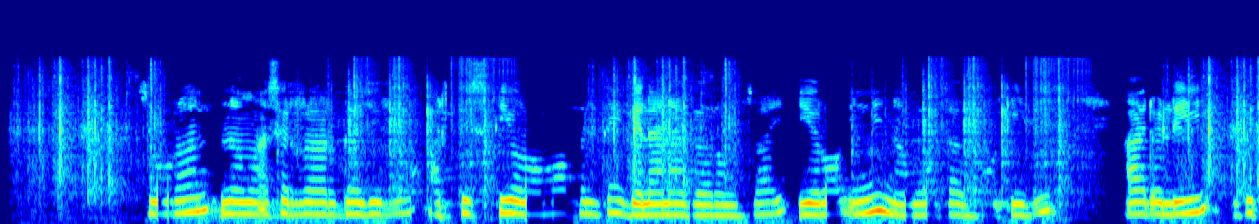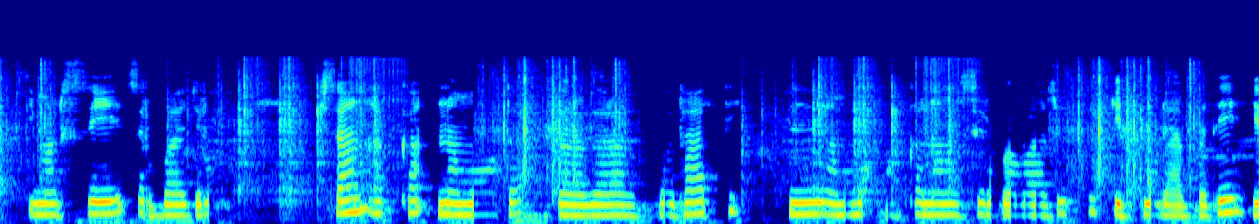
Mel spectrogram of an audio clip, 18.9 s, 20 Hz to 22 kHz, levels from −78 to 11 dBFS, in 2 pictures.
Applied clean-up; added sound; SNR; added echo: none; Tools; 16 dB; none.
